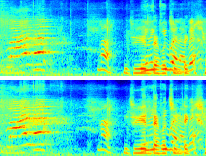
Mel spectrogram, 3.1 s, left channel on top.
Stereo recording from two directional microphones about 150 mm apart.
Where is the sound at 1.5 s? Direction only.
90° left.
